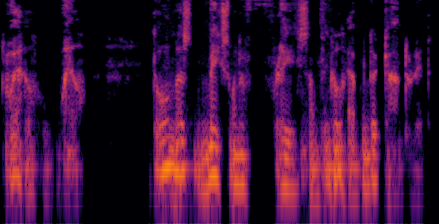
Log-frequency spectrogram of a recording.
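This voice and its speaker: A man voicing a delighted gentleman antique collector in a storybook, murmuring to himself in husky, self-satisfied musing. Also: lowish voice, big pitch swings, fairly quick, dry recording, heavily acted. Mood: complacent delight.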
